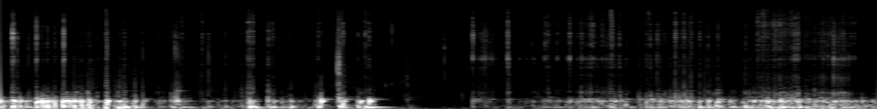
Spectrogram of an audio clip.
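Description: Fingernails and fingertips scratch and tap the hollow, domed metal mesh grille of a silver microphone, close up. The result is dense, irregular scratching and patter with a heavy low rumble. The sound drops to near silence for a moment midway, then resumes as a steadier, continuous rasp.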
